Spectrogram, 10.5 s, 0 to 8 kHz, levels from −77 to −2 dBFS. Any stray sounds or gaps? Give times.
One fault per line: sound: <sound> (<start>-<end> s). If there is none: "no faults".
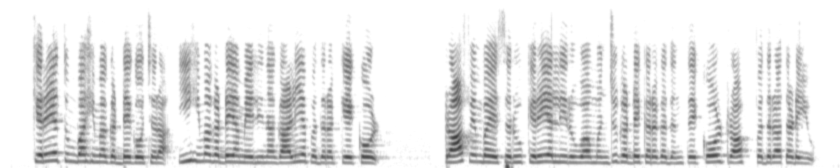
no faults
